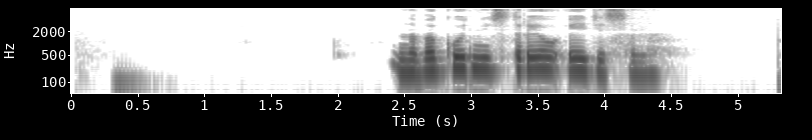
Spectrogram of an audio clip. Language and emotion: Russian, neutral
